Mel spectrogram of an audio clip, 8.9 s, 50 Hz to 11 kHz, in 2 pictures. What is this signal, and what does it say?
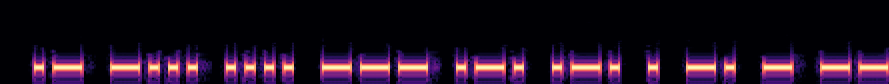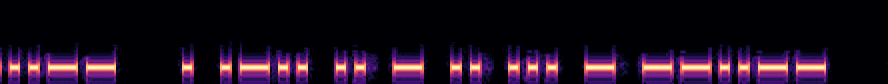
Morse code, heard as a keyed tone, about 25 wpm, 600 Hz. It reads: ABHORRENT, ELITIST,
